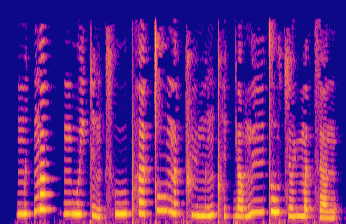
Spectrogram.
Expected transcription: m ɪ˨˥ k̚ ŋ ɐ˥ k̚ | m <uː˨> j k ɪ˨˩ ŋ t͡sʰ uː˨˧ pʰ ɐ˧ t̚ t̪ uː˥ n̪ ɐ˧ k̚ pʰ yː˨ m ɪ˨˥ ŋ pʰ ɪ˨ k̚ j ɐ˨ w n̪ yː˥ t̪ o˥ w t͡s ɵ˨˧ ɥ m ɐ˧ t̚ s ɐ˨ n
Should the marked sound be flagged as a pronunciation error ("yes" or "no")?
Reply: no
